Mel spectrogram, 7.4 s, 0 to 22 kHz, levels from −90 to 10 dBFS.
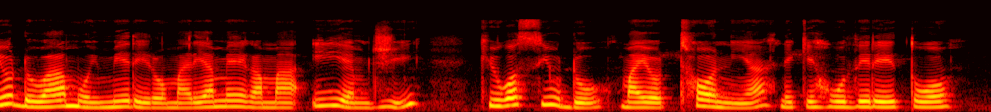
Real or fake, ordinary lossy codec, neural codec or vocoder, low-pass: real; none; none; none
